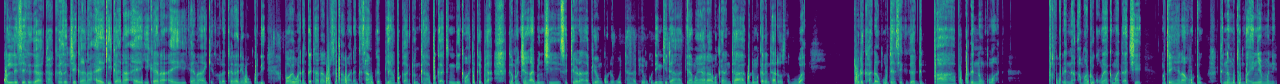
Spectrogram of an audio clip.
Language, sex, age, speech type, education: Hausa, male, 30-45, spontaneous, primary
